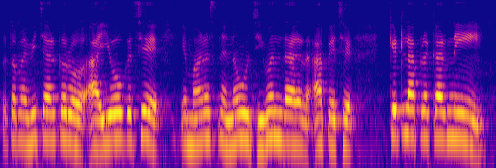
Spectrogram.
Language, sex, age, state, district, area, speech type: Gujarati, female, 45-60, Gujarat, Junagadh, urban, spontaneous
